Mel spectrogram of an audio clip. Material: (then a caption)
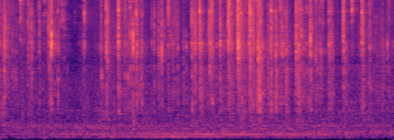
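Plastic. Long neon-yellow nails type on the keys of a black plastic computer keyboard, making quick, irregular, sharp clicks and taps that are bright and crisp. The taps come at a steady, busy pace over a faint low hum.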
